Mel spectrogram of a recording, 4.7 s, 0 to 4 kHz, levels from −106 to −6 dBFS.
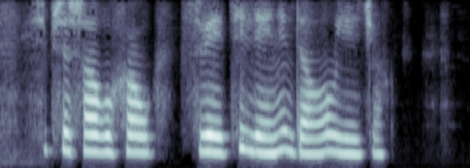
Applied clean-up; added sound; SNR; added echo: none; none; none; none.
